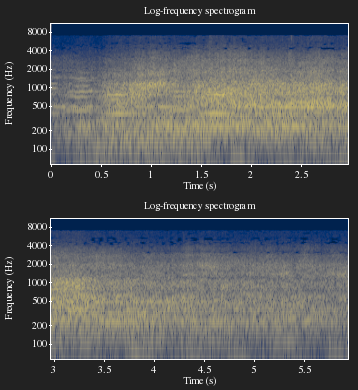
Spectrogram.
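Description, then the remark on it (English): A huge freighter craft roars overhead, a loud, steady rumbling drone with a faint whine that swells quickly and holds for several seconds before easing slightly. No voices. “little more than an hour after Jet had spoken to Frank, the huge freighter passed overhead”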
